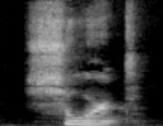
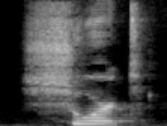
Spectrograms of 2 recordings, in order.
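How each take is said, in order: Both takes have the same delivery.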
